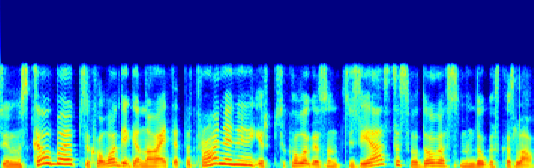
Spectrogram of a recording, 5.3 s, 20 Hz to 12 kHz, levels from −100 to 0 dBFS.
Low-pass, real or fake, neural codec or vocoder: 7.2 kHz; fake; codec, 16 kHz, 6 kbps, DAC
